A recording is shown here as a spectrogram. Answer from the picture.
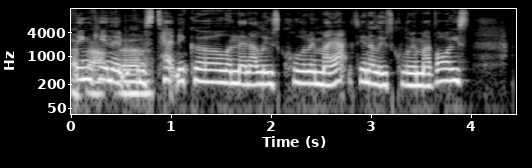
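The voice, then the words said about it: Broad Yorkshire accent. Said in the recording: “You got a broad one, though. You got a broad Yorkshire accent.”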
